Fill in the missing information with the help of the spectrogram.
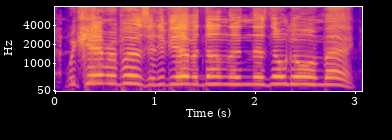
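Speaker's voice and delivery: loud, high punchline voice; doctor in a hammed-up high voice; high-pitched doctor. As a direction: belt it high, slowing at the end. Doctor now has patient's high voice.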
